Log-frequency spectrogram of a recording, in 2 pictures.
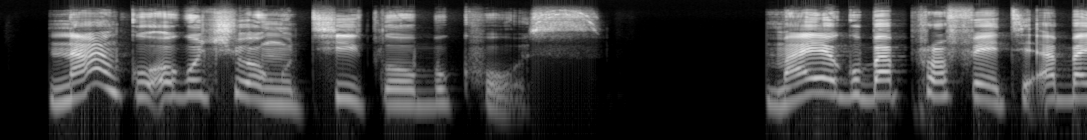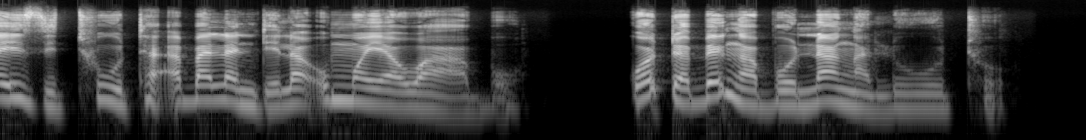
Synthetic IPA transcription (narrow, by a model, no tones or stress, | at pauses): naŋkʼuoɣut͡ʃʼiwɔŋutʰiǁɔwoβukʰo̰ːsi̥ | majɛɣuβapʰrɔfetʰiʔaβajizitʰutʰa̰ʔaβalandʱɛlaʔumɔjawaːβɔ | ɣɔd̥ʱwaβɛŋaβɔnaŋaluːtʰɔ̰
